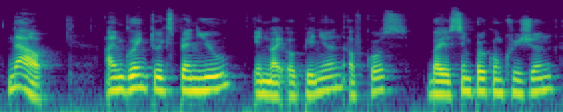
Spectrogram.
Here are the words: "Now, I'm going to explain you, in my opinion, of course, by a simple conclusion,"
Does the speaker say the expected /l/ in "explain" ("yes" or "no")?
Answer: no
